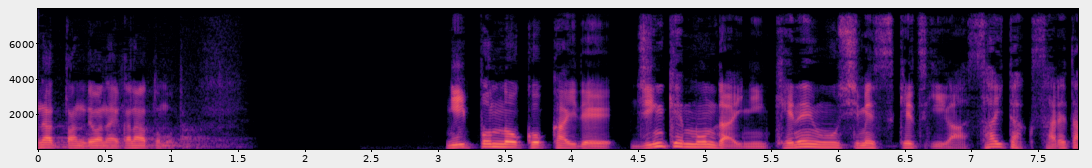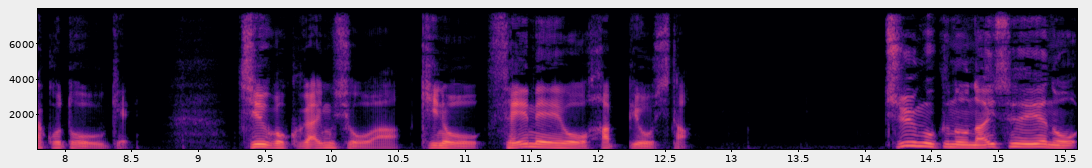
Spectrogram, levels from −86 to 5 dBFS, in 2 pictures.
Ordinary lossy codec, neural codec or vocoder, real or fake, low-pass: none; none; real; none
